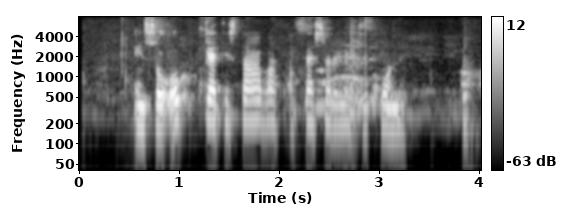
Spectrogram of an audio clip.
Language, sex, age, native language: Icelandic, female, 30-39, Icelandic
